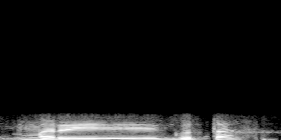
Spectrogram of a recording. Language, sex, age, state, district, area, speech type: Telugu, male, 30-45, Andhra Pradesh, Kadapa, urban, conversation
